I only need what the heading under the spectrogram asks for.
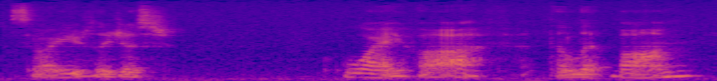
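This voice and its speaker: A woman's voice: medium pitch, animated, unhurried, vocal fry, far from the mic, very noisy. A woman chatting through a makeup tutorial as a former makeup artist, talking in a casual way full of fillers, losing her voice so that it often cracks.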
